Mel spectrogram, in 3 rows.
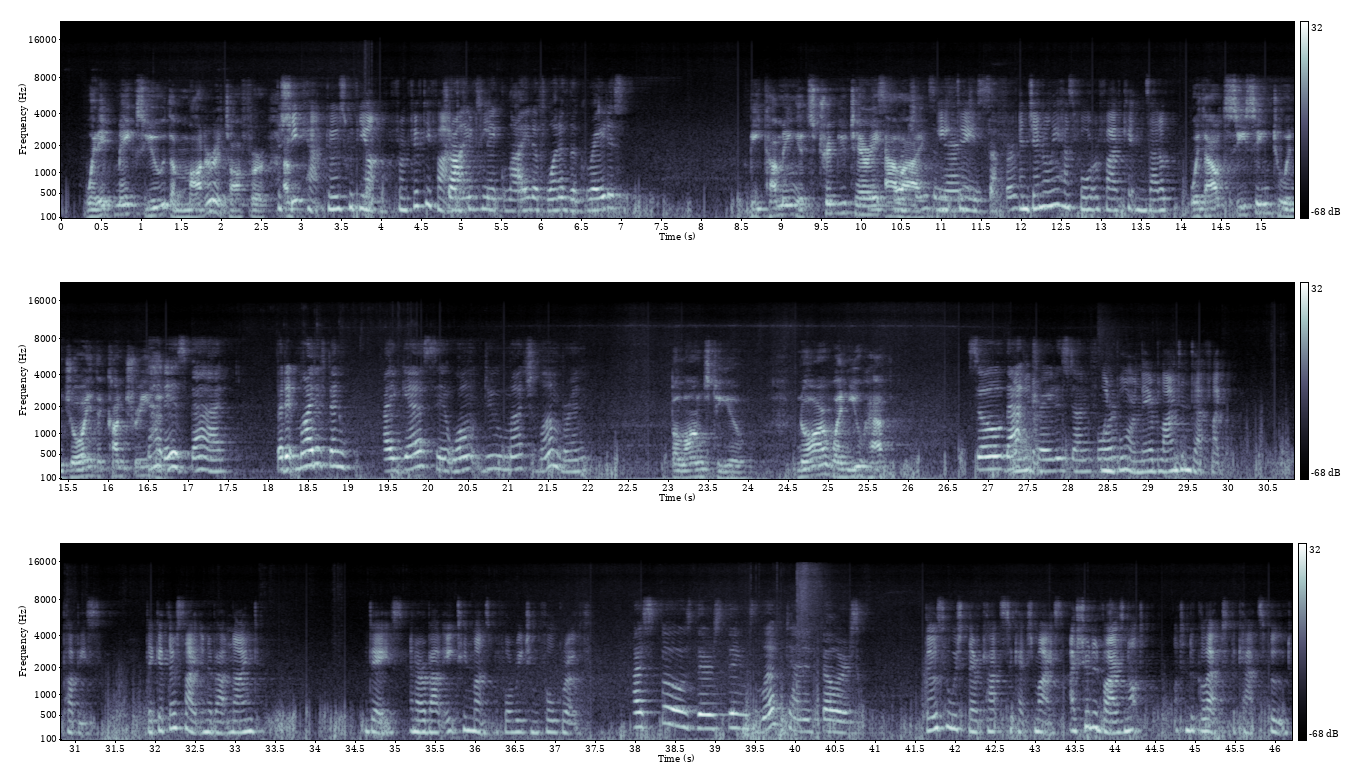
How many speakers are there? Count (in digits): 3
